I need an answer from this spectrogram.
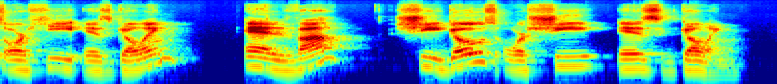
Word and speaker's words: vas: speaking, actually almost always, final consonants in French are silent, so we do not pronounce this S. It is just ve. Okay? Tu vas either means you go or you are going. Tu vas, you go, or you are going.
